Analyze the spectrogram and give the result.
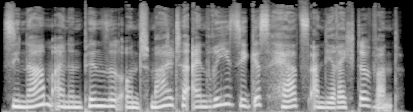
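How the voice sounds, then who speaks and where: A woman narrating an audiobook in an even, storytelling manner on a close mic. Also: medium pitch, measured pace, dry recording. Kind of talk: scripted narration.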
